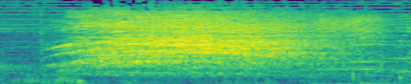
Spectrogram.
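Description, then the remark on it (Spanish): A group of second-grade schoolchildren shouts a greeting together to listeners of their broadcast in one loud, sustained burst of high voices that swells and then fades over a few seconds. “Nos están escuchando a través de streaming, desde casa, el trabajo, coches, ¿por qué no saludamos a todos a quienes nos están oyendo? A ver todos.”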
